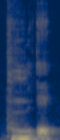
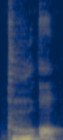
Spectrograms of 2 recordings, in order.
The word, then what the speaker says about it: 부엌: Kitchen in Korean we say 부엌. 부엌. 부엌. The consonant is 키어, but we pronounce it as 기역.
